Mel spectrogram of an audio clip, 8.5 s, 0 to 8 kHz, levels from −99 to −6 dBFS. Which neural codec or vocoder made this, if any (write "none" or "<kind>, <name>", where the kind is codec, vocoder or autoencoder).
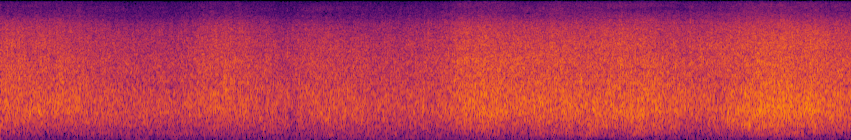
none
